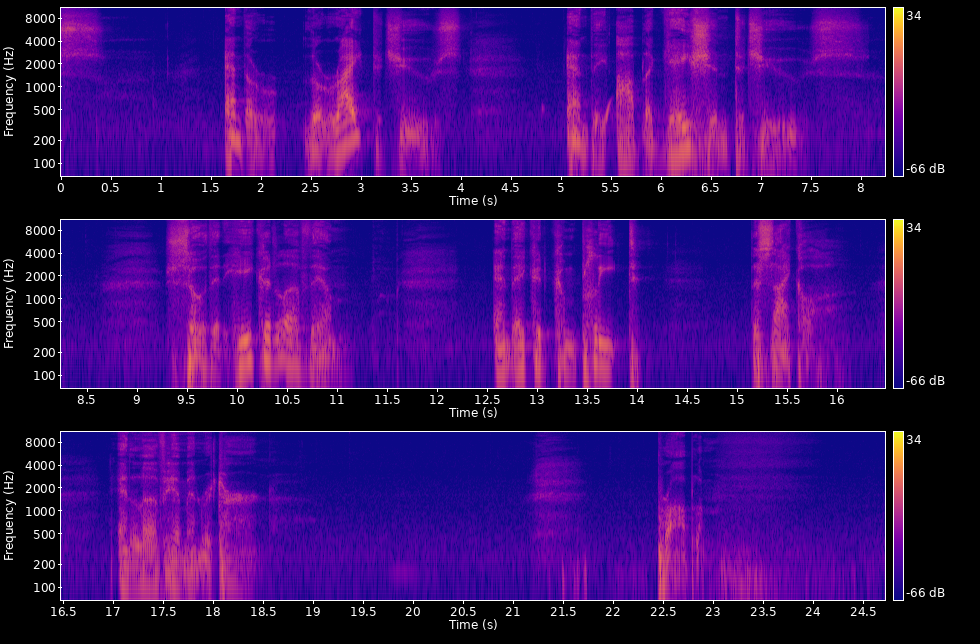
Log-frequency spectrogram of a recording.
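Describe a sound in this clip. An older man speaks with animation into a microphone, heard through loudspeakers in a large room.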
